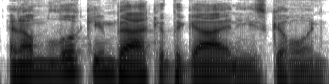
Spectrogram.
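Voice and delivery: ordinary delivery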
